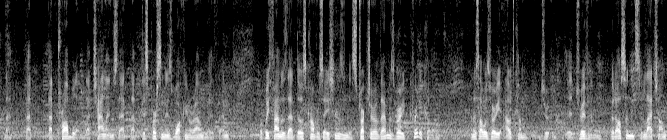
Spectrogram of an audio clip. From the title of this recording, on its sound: Live from #IMEXAmerica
